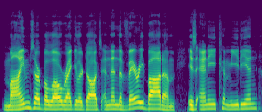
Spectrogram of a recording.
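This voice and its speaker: Smooth, dry-sounding man riffing comically. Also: medium pitch, steady tone, moderate pace, fairly bright tone, no room sound. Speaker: comedy podcast co-host.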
